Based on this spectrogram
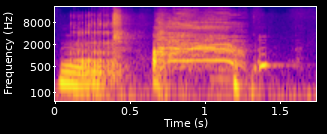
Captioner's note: desperate laugh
